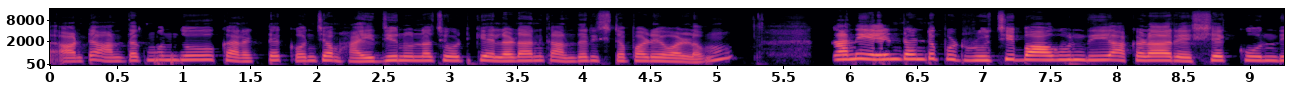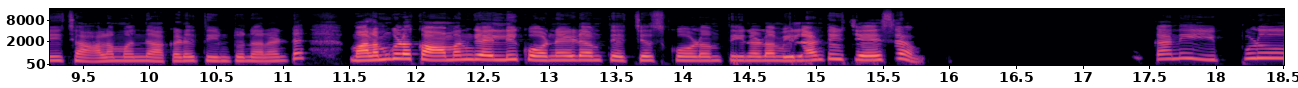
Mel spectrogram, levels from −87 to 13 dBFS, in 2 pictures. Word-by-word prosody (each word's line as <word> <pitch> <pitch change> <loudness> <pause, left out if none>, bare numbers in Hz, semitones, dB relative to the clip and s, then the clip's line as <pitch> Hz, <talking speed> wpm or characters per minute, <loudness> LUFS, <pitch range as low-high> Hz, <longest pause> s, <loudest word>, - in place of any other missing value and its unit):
అంటే 195 +7 -4
అంతకుముందు 250 +5 -5 0.3
కరెక్టే 190 +2 -3
కొంచెం 220 +2 -2
హైజీన్ 195 +6 -1
ఉన్న 225 0 -2
చోటికి 230 +2 -3
ఎళ్ళడానికి 215 +2 -1
అందరూ 210 +4 -5
ఇష్టపడేవాళ్ళం. 200 -6 -2 0.9
కానీ 290 +3 +5
ఏంటంటే 300 +1 +2
ఇప్పుడు 285 -3 -5
రుచి 240 +5 -1
బాగుంది. 255 0 +3 0.2
అక్కడ 230 0 -1 0.2
రష్ 195 +2 -3
ఎక్కువుంది. 225 -1 -5
చాలా 195 -1 -1
మంది 215 0 -3
అక్కడే 205 +3 -3
తింటున్నారంటే 210 - -4 0.4
మనం 250 +3 +8
గూడా 320 0 +8
కామన్‌గా 270 +3 +5
ఎళ్ళి 270 +2 0
కొనేయడం, 245 0 +2
తెచ్చేసుకోవడం, 225 0 -1
తినడం 225 0 -1
ఇలాంటివి 270 +7 +1
చేసాం. 260 +6 +2 1.8
కానీ 315 +3 -3 0.2
ఇప్పుడు 335 +8 -5
230 Hz, 105 wpm, -23 LUFS, 210-260 Hz, 1.8 s, మనం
